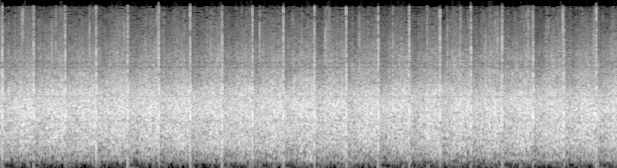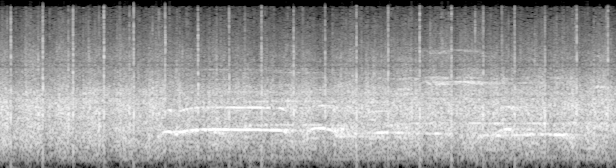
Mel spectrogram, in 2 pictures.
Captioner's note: applause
